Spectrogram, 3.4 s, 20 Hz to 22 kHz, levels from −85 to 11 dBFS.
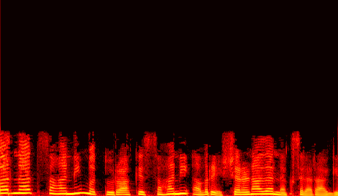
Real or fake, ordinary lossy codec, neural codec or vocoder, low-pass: real; none; none; 7.2 kHz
